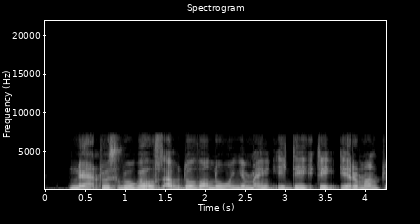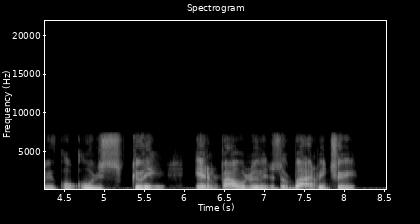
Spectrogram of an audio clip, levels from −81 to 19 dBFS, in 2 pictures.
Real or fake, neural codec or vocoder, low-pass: fake; autoencoder, 22.05 kHz, a latent of 192 numbers a frame, VITS, trained on many speakers; 7.2 kHz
